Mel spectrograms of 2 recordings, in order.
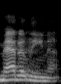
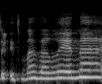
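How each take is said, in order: First: The name has an Americanized pronunciation. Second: The name has its native pronunciation. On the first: This is how other people say the name. The speaker calls it wrong. "everyone would say Madalena" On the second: This is how the name's owner says it. The speaker calls it right. "it's actually not, that- it's, it's Madalena"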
